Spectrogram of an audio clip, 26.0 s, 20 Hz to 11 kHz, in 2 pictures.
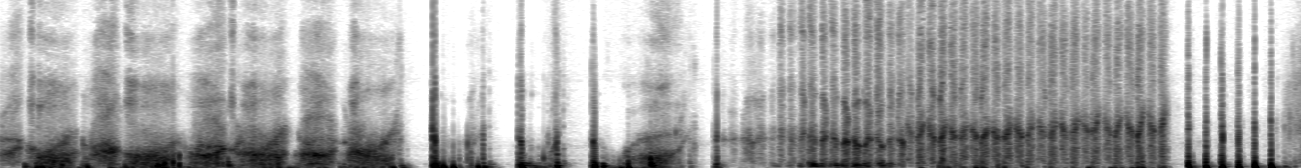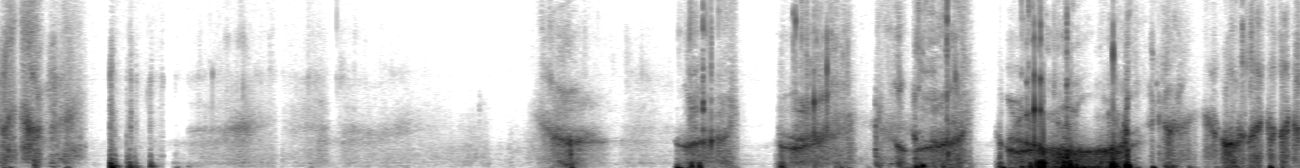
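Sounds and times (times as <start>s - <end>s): fingers rubbing microphone: 0.2s - 11.8s, 22.0s - 26.0s.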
